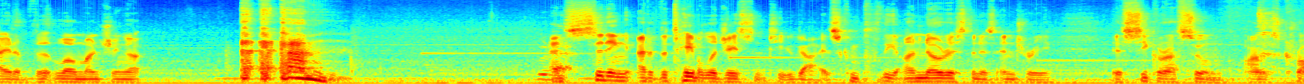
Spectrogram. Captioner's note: clears throat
